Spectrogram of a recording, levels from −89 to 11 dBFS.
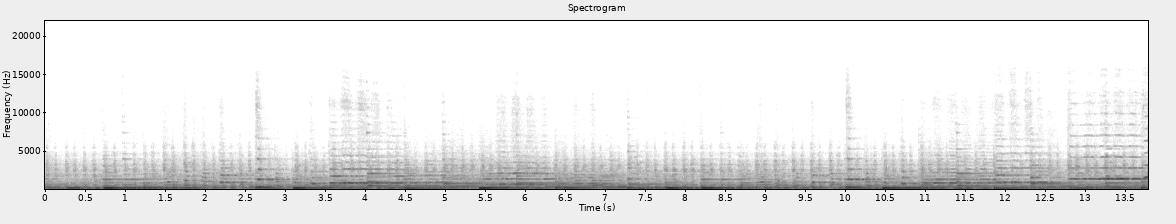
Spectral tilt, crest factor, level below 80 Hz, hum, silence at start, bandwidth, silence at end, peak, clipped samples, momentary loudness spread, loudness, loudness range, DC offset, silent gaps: -9 dB/octave; 16 dB; -56 dBFS; none; 0 s; 4.7 kHz; 0 s; -10 dBFS; under 0.1%; 11 LU; -26 LUFS; 3 LU; under 0.1%; none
